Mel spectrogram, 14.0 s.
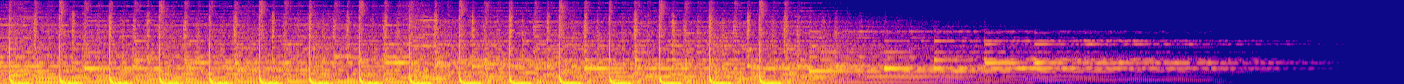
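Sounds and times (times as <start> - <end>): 
upbeat music: 0.0 - 9.4.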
